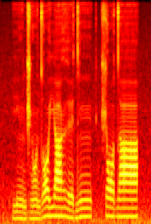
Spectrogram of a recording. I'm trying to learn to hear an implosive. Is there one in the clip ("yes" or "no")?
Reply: no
